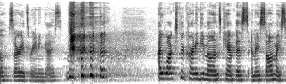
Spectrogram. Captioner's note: laughs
